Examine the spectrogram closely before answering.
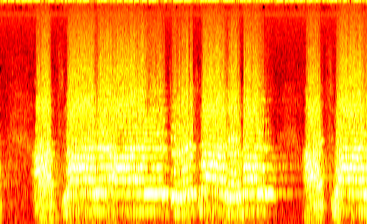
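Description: A young woman sings in a clear, sustained voice.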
